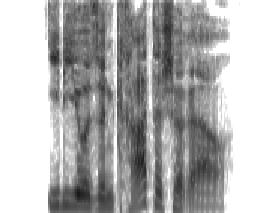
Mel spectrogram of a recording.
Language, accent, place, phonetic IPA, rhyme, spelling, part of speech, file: German, Germany, Berlin, [idi̯ozʏnˈkʁaːtɪʃəʁɐ], -aːtɪʃəʁɐ, idiosynkratischerer, adjective, De-idiosynkratischerer.ogg
- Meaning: inflection of idiosynkratisch: 1. strong/mixed nominative masculine singular comparative degree 2. strong genitive/dative feminine singular comparative degree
